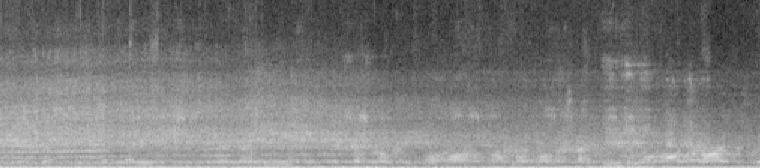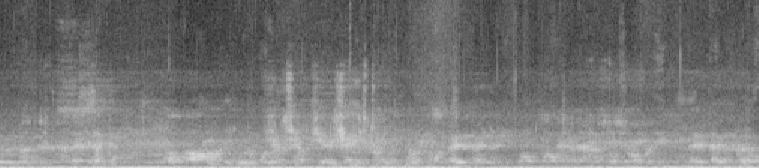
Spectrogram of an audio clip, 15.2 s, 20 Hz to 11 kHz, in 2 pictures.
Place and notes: Lillingstone Dayrell with Luffield Abbey, UK - british motorcycle grand prix 2013 ...
moto2 fp2 2013 ...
